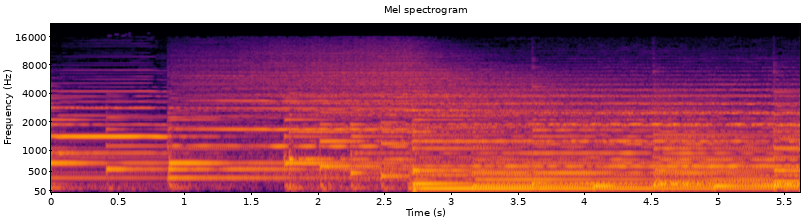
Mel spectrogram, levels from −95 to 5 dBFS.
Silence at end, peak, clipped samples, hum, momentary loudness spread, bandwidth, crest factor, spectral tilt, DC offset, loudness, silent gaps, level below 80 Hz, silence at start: 0 s; -2 dBFS; under 0.1%; none; 5 LU; 14 kHz; 14 dB; -6 dB/octave; under 0.1%; -18 LUFS; none; -42 dBFS; 0 s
